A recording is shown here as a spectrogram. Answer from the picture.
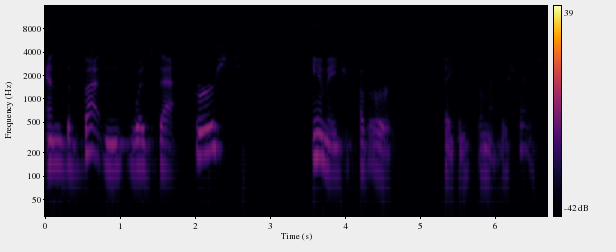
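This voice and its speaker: Speaking in an Oklahoma accent, a man at a medium pitch talks at a very slow pace with long, frequent pauses and very wide pitch swings. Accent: Oklahoma twang. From US, northeastern Oklahoma. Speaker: keynote speaker, former college educator. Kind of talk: plenary lecture with storytelling. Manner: conversational, many fillers.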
